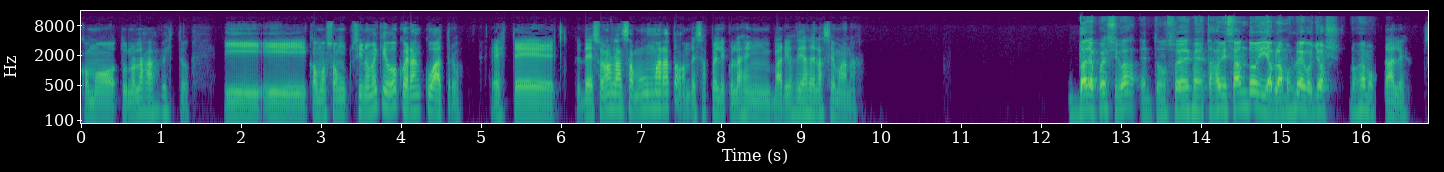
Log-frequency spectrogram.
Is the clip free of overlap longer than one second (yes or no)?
yes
